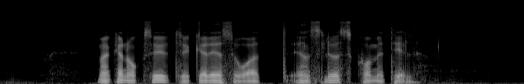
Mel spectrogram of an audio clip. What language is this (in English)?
Swedish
